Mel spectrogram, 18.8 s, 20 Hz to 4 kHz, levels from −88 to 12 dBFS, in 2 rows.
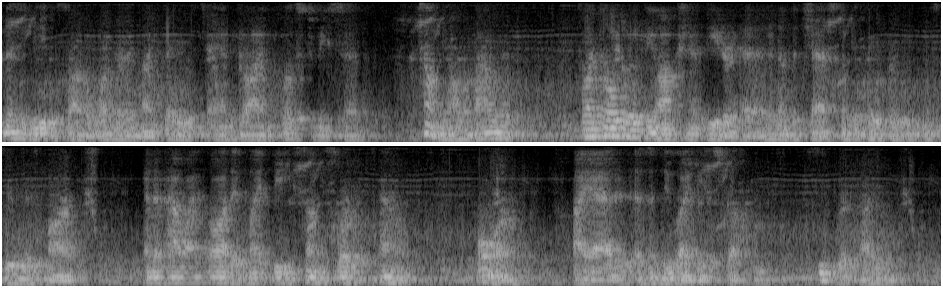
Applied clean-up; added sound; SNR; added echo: neural separator model SepFormer DNS4.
